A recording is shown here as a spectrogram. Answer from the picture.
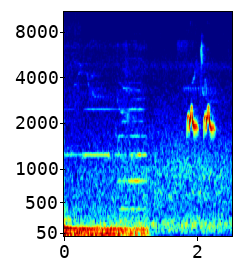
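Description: A low, steady rumble with faint tonal hum fades out, then a bird gives two quick, bright chirps close together against a quiet background.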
